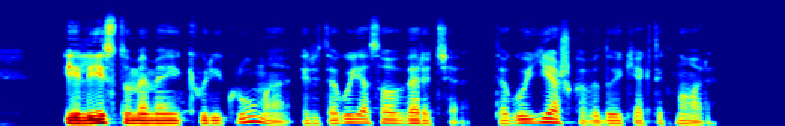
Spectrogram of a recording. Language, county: Lithuanian, Vilnius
